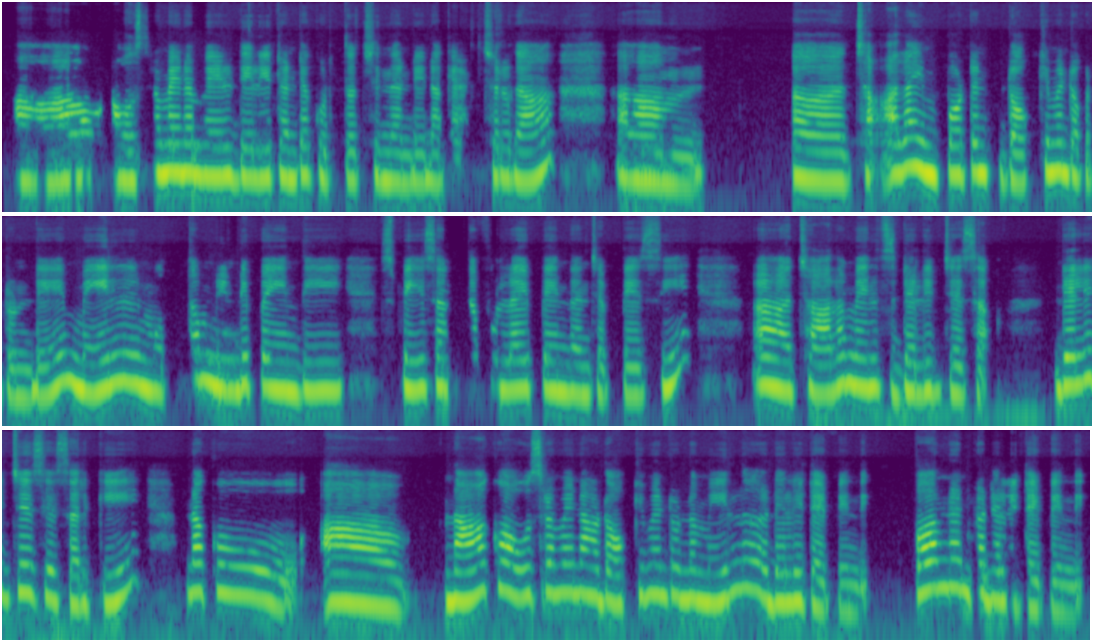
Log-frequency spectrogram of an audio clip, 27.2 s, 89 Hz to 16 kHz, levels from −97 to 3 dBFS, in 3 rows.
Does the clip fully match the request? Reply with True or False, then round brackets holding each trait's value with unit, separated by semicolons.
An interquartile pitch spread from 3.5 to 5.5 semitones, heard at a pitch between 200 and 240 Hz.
False (3.0 semitones; 225 Hz)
